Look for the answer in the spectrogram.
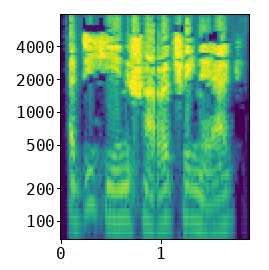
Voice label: welsh does she speak Chinese

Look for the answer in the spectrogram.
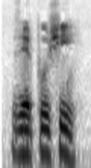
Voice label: underwear, Dari

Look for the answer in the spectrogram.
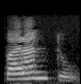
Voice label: gujarati but; પરંતુ [peremeteu]; Prepositions

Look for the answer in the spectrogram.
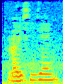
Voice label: Waiter, cantonese

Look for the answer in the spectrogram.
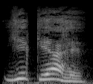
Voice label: What is this, urdu

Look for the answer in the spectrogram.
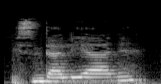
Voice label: zulu Italian

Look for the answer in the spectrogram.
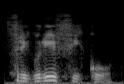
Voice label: "refrigerator", Portuguese

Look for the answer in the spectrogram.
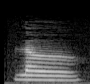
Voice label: vietnamese alphabet l

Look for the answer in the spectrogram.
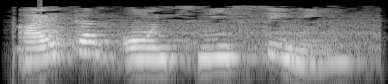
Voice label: he cannot see us, afrikaans

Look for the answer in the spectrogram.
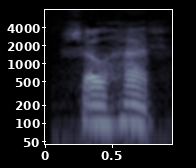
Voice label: husband, dari

